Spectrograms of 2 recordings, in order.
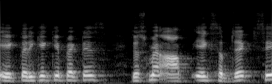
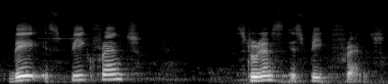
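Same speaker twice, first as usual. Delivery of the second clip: very slow, each word spaced out; slow drill; 2 semitones higher, much slower than usual. Shown as a demonstration. Teacher slowly drilling students in a sentence. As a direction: say it slowly so students can repeat. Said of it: "तो धीरे-धीरे बोलूँगा".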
